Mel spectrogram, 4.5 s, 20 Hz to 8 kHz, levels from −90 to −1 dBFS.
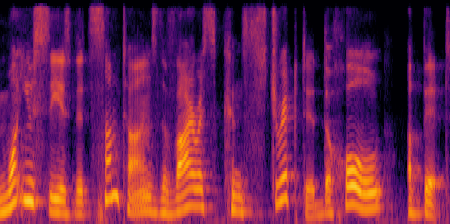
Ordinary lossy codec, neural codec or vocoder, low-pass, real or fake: Opus, 32 kbps; codec, 16 kHz, 2 kbps, X-Codec, WavLM features, trained on Multilingual LibriSpeech; 7.2 kHz; fake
